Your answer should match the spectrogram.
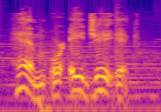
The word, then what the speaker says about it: hemorrhagic: unknown reasons these are cryptogenic Strokes the word cryptogenic means hidden origin hemorrhagic stroke hemorrhagic pronounced hem or AJ ick Strokes cause bleeding in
